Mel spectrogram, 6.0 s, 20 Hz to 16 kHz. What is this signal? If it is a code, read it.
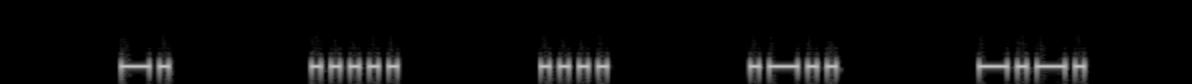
Morse code, heard as a keyed tone, about 25 wpm, spaced as for 10 wpm, 700 Hz. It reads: N5HLC
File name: Lesson 16g - Letter c - Call Signs 25wpm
